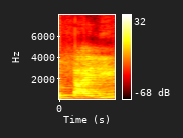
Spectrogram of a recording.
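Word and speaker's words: ptyalin: तो टाइलिन या सेलेब्री एमाइलेज जो एंजाइम होता है, अच्छा यहाँ पी साइलेंट रहता है, तो ये क्या करता है?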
